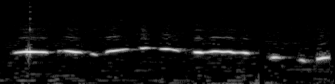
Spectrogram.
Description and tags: random whistle I WAS gonna use, but I used a different one.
